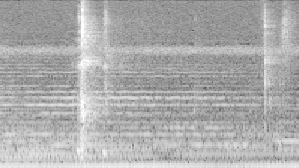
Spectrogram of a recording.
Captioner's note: somber music; sobs; somber music continues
